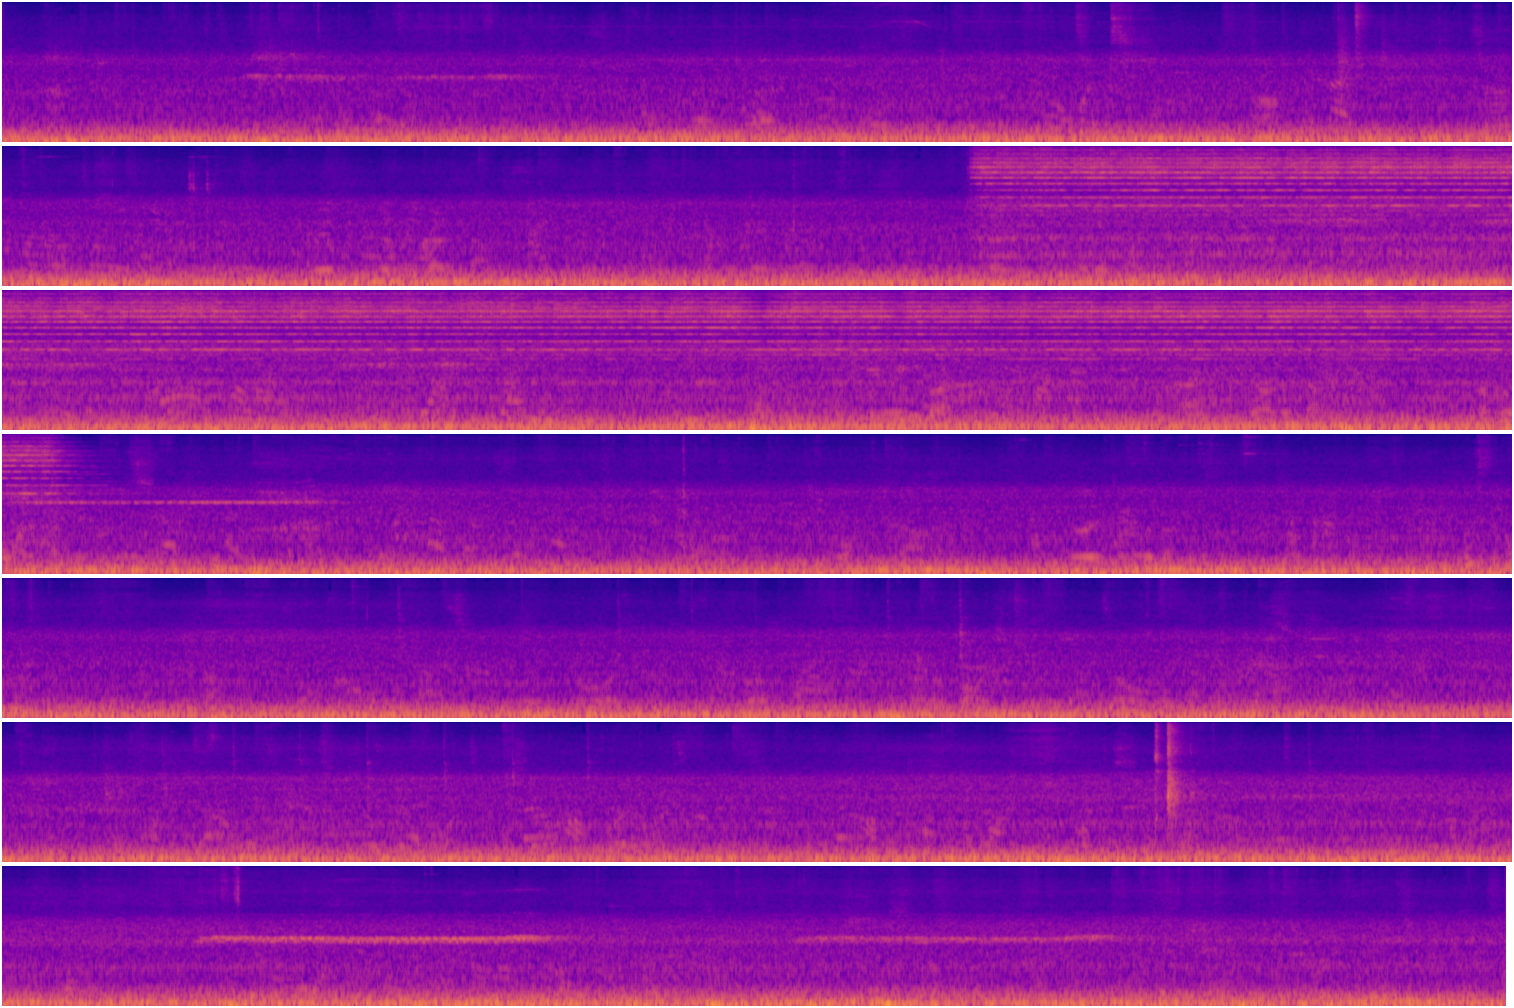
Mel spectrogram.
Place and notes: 臺中火車站, Taichung City, Taiwan - In the station platform
In the station platform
